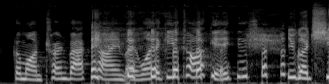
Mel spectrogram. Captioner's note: laughs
